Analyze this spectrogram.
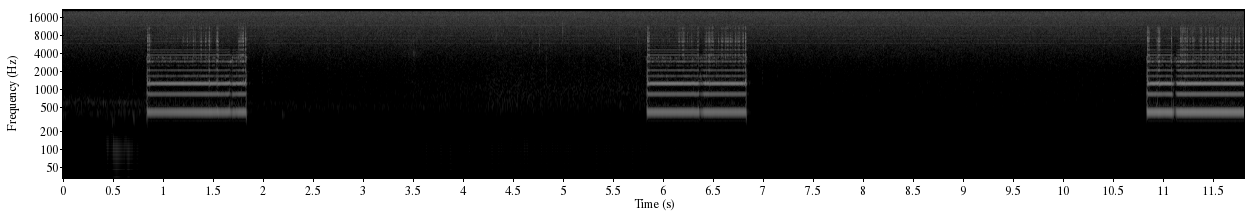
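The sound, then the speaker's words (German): Ringback tone of an outgoing telephone call: three steady, fairly loud one-second tone bursts spaced about five seconds apart, with faint hiss between them. “Und zwar rufen wir heute Marius an.”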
